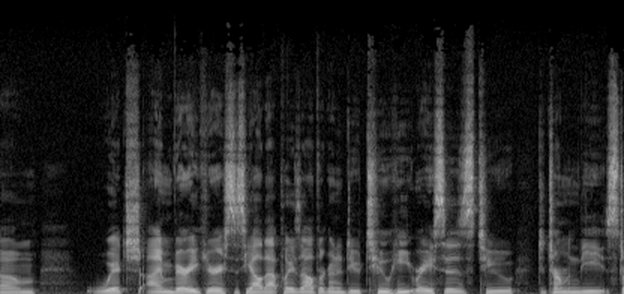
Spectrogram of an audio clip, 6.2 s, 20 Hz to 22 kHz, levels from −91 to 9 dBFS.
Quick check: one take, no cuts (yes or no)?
yes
